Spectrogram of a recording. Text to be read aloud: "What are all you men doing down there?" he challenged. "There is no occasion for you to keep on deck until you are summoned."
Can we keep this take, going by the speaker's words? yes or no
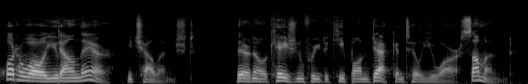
no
